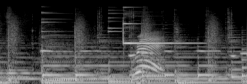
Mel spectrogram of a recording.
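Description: Light, tinkling children's background music. About halfway through, a short sound effect bends up and then down in pitch, with a high ding held under it to the end.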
